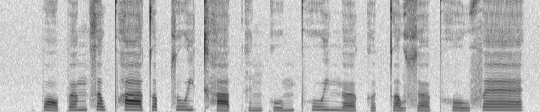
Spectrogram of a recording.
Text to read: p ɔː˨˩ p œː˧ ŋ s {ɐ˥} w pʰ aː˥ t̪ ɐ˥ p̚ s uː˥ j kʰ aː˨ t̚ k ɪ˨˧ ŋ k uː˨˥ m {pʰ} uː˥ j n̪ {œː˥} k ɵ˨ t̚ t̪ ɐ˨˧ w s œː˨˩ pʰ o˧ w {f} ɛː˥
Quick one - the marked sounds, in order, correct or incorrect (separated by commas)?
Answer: incorrect, correct, incorrect, correct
